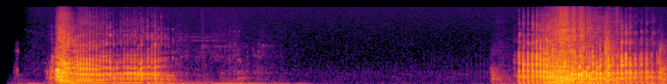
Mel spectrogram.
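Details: Lion roaring: a long, rough, broad roar of about a second and a half, fading away, then near silence before a second loud roar starts and continues to the end.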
